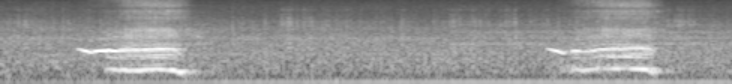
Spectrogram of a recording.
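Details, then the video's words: Sleeping cat T-Jay snoring noisily as he dreams: two drawn-out, faintly whistled breaths about three seconds apart, each with a buzzy lower tone, against a constant low hum. "T-Jay the cat snoring and waking up"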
